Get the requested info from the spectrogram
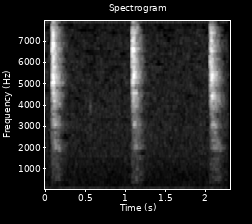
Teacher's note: it's what's known as an unvoiced consonant meaning there is no voice you will feel no vibration when you make the T sound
